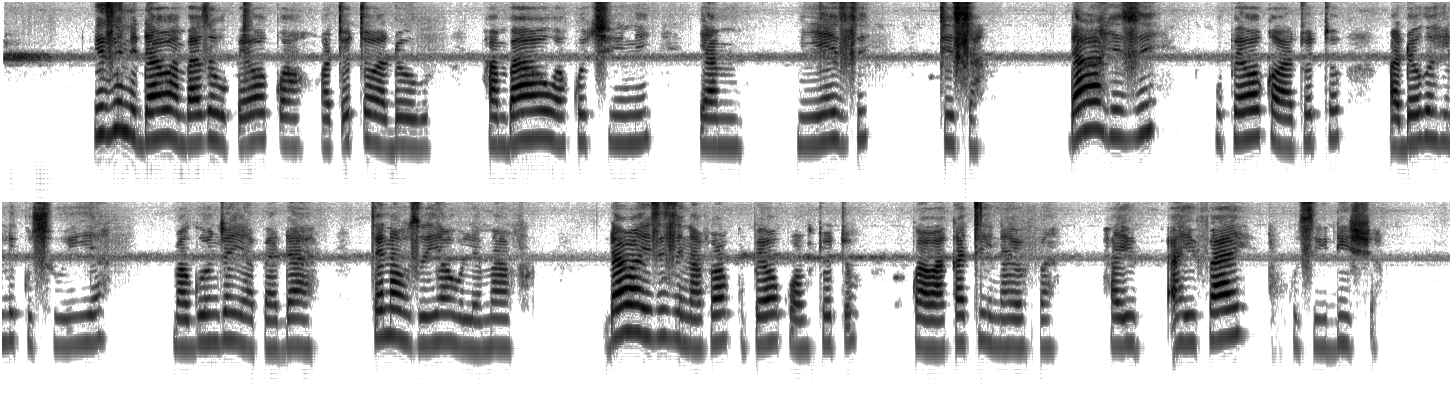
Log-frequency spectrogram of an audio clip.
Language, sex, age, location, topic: Swahili, female, 25-35, Nakuru, health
